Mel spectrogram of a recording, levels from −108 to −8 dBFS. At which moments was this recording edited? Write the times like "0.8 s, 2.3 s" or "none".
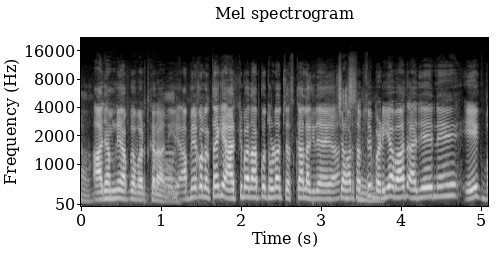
1.2 s, 3.2 s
